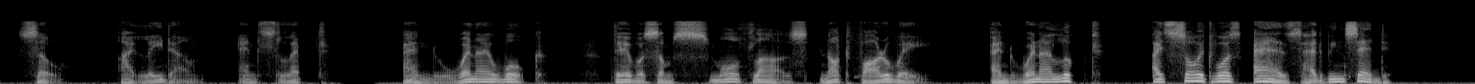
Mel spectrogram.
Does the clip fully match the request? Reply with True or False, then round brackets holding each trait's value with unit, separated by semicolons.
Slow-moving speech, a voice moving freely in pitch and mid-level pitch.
False (120 wpm; 6.5 semitones; 100 Hz)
